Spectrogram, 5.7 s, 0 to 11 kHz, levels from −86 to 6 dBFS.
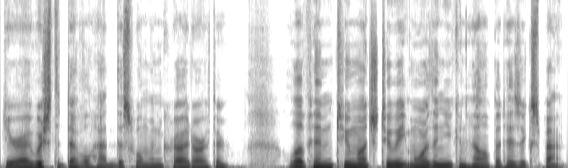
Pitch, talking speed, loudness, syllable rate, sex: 115 Hz, 265 wpm, -19 LUFS, 6.0 syllables/s, male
